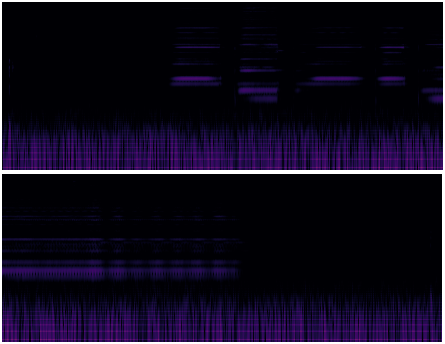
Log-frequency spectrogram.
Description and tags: harmonica music beautiful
